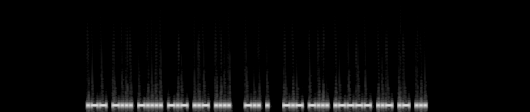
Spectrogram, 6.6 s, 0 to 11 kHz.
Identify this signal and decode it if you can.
Morse code, heard as a keyed tone, about 46 wpm, 700 Hz. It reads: WB6KUH DE KB1UAS
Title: USA Callsign DE Callsign - 6 Characters - 45wpm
